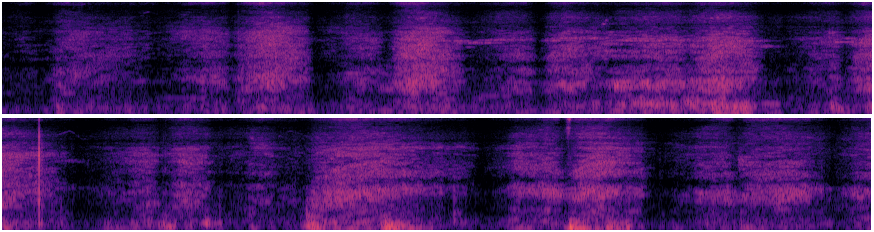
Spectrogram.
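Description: Rhythmic rubbing strokes of writing being erased from a board during a physics class, a soft, scratchy swish that repeats back and forth, quiet and close, with no talking.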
